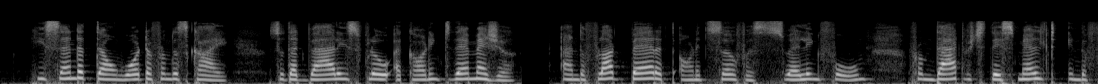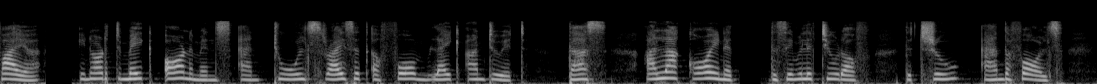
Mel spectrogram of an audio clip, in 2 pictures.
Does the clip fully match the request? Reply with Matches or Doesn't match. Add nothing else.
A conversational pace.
Matches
